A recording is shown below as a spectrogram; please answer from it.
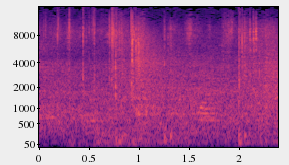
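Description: Crowd chatter echoing in an indoor track arena, with several sharp knocks and low thuds from about half a second in.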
